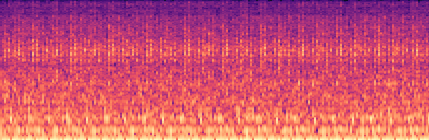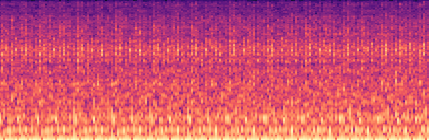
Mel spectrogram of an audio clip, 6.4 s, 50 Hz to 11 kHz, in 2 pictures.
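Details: 2016 Peugeot Boxer 2.2 diesel after fuel filter change and self-bleed priming: steady even diesel clatter at idle with a regular beat around three per second, settling smoothly.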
